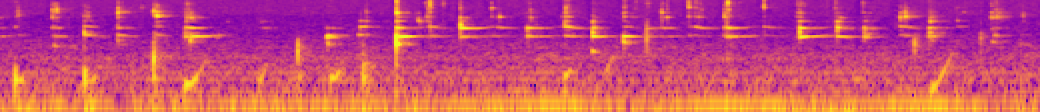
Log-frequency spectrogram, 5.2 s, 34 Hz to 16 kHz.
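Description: A flat, clear, hollow glass bottle partly filled with water is held sideways in both hands and tilted while fingertips and nails tap it. The result is a quick, irregular series of short, bright glassy clinks with a ringing tone near 2 kHz, over soft sloshing of the water inside, all at a quiet level.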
